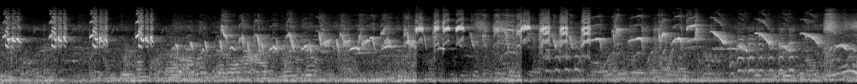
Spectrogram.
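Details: Caged greater green leafbird (cucak ijo) kept as a contest bird; its song is said to imitate serindit and kores calls. Rapid, varied high whistled and chattering notes, many short phrases with sharp up-and-down sweeps. Men talking and background music underneath.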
